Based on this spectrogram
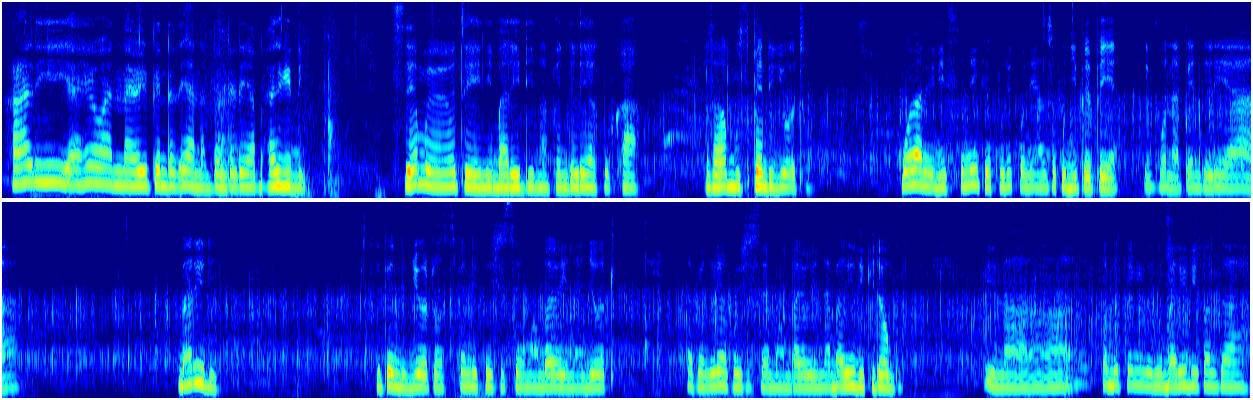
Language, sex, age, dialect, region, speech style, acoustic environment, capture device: Swahili, female, 18-24, Kenya - Nairobi Sheng-influenced, Kenya, focused, nature, mobile / Linux / Chrome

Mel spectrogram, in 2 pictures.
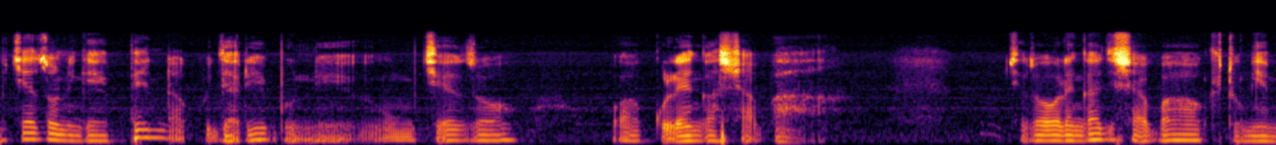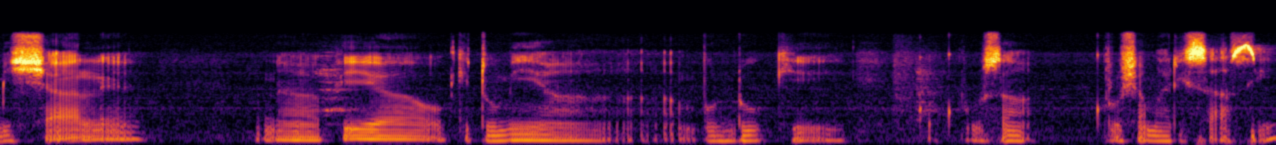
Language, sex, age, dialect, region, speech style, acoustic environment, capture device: Swahili, male, 45-54, Kenya - Mombasa, Kenya, happy; relaxed, appliances, mobile / Linux / Chrome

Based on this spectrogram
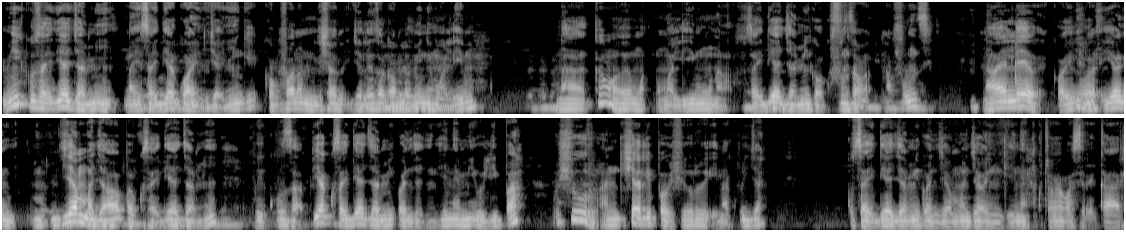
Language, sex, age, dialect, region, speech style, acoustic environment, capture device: Swahili, male, 18-24, Kenya - Nairobi Sheng-influenced, Kenya, happy, people talking, mobile / Linux / Chrome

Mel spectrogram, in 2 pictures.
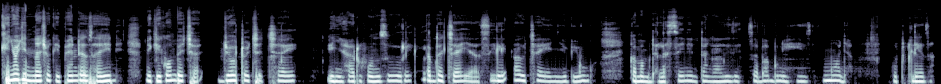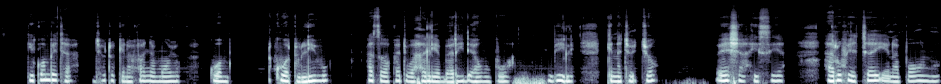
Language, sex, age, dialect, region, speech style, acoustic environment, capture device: Swahili, female, 35-44, Kenya - Nairobi Sheng-influenced, Kenya, relaxed, construction, mobile / Linux / Chrome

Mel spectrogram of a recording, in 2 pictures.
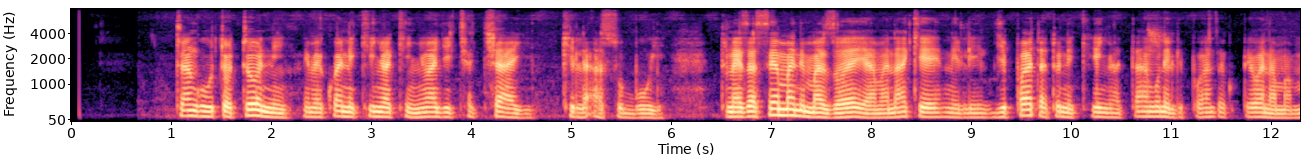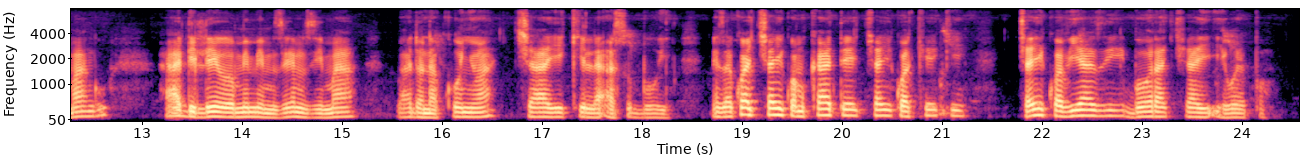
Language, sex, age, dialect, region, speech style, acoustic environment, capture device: Swahili, male, 35-44, Kenya - Mombasa, Kenya, happy; relaxed; focused, nature; silence, desktop / Windows / Edge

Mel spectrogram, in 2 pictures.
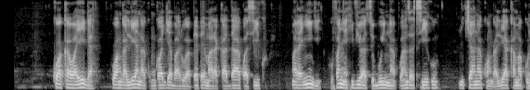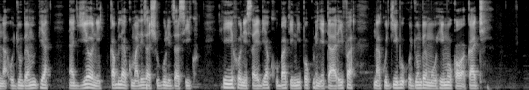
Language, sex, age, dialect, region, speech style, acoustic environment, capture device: Swahili, male, 18-24, Kenya - Mombasa, Kenya, focused, silence, mobile / Linux / Chrome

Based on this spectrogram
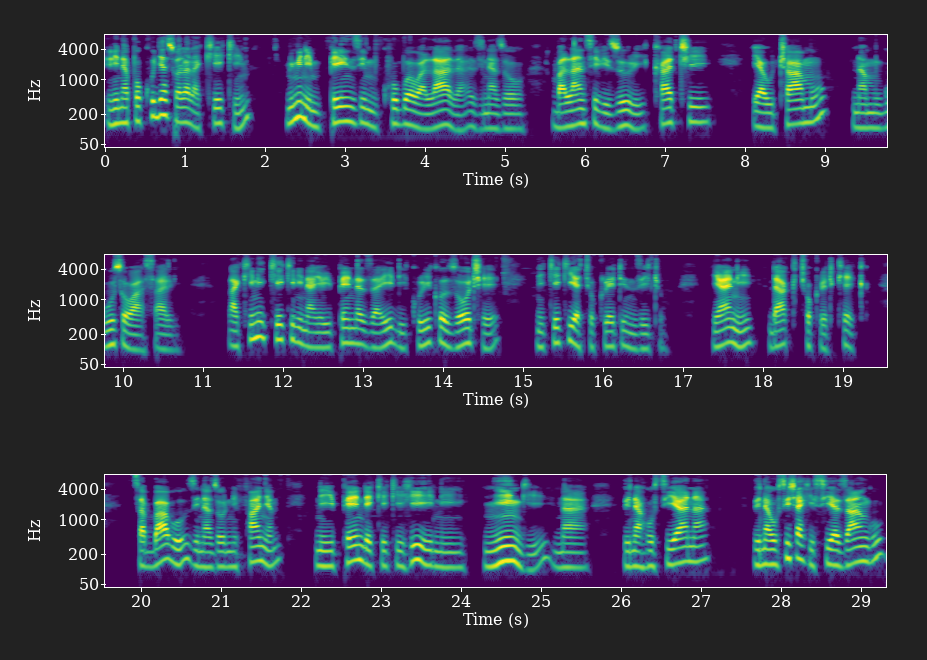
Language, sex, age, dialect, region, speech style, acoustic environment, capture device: Swahili, male, 25-34, Kenya - Nairobi Sheng-influenced, Kenya, relaxed, silence; nature, mobile / Linux / Chrome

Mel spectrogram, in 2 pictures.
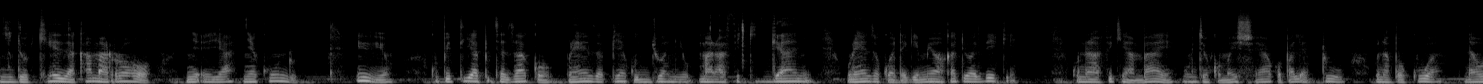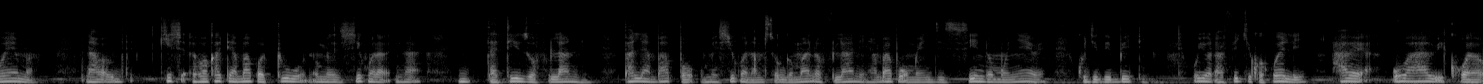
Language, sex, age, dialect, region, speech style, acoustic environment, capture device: Swahili, male, 18-24, Kenya - Nairobi Sheng-influenced, Kenya, anxious; excited; focused, nature; silence, mobile / Linux / Chrome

